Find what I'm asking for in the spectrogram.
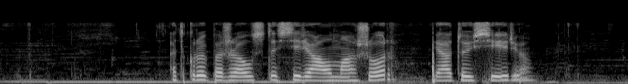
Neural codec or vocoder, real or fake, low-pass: none; real; 7.2 kHz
